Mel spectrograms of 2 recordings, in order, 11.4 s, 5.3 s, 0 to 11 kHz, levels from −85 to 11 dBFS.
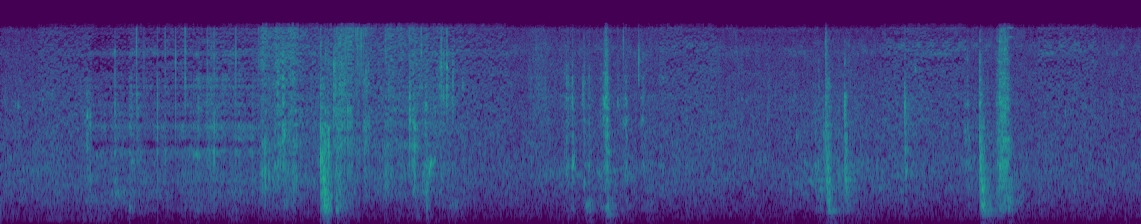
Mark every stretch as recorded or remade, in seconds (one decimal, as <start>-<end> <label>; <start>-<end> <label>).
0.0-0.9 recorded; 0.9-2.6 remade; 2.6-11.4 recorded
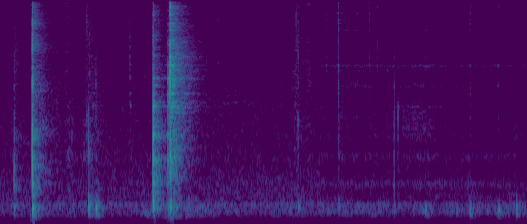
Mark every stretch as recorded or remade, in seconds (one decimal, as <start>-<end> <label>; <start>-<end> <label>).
0.0-3.2 recorded; 3.2-5.3 remade

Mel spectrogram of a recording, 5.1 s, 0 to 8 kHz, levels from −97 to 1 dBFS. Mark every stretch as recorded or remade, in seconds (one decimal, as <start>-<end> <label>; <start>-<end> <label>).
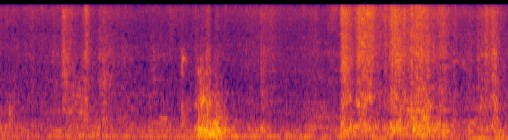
0.0-2.5 recorded; 2.5-3.6 remade; 3.6-5.1 recorded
